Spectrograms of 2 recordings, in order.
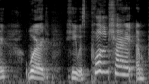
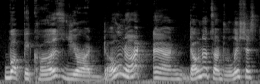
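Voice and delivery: low, measured grown-up voice; man's matter-of-fact reply; 7 semitones lower than usual. Acted. Mister Bing explains to the donut, low awkward voice.

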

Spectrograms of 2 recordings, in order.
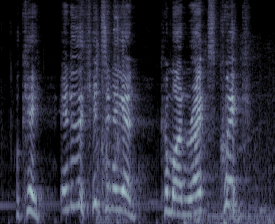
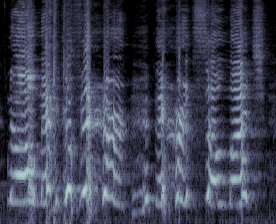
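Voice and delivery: high, loud, slow laughing yelps; laughing in pain; 8 semitones higher, 8 dB louder, slower than usual. Real, not acted. Player yells at Mango while getting hurt, laughing. Being hit by animatronics.

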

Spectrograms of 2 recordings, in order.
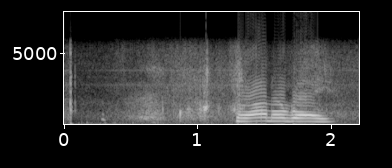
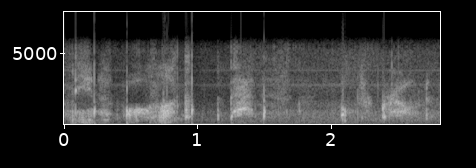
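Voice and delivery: soft documentary whisper; 6 dB quieter than usual. Pretend. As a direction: whisper like a wildlife host hiding.

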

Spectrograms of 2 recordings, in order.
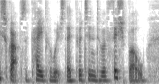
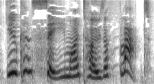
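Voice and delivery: high, slow, emphatic yell; 12 semitones higher, 10 dB louder, slower than usual. A narrator's reading. Girl proving her toes aren't crossed, yelling. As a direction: yell each word in exasperation. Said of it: "I yelled".

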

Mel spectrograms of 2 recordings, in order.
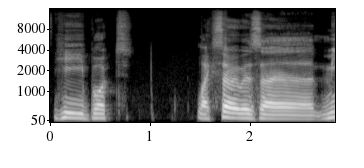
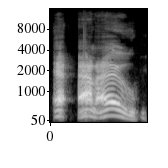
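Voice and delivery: bad Cockney hello, higher and louder; terrible Cockney; 7 semitones higher, 5 dB louder than usual. Shown as a demonstration. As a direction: overdo a Cockney greeting. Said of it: "the terrible, like, Cockney".

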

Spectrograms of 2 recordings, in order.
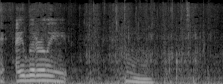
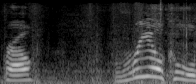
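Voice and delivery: usual speaking voice

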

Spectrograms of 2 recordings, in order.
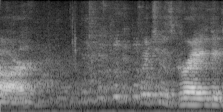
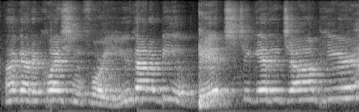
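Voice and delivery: higher, loud challenge; confrontational comeback; 9 semitones higher, 5 dB louder than usual. Acted. Patient standing up to the desk lady, confrontational. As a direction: confront her, building to a high question. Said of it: "I get up and I say".

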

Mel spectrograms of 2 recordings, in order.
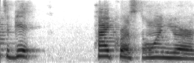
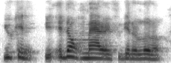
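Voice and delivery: ordinary talk

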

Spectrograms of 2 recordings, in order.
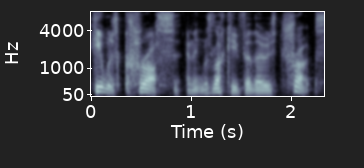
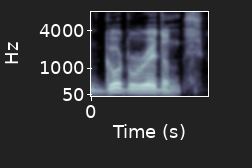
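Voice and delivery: slow, louder grumble; grumbling Gordon; 3 semitones higher, 6 dB louder, slower than usual. Acted. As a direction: grumble it out slowly. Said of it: "grumbled Gordon".

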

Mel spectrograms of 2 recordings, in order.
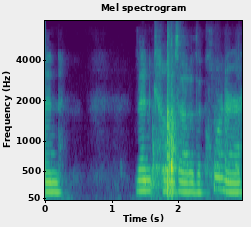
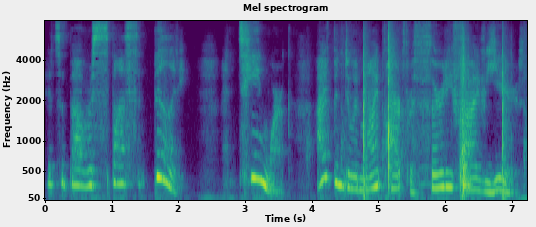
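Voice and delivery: Whitey; 8 semitones higher than usual. Retold or imitated. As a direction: deliver a lofty pep talk in a high put-on voice. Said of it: "I remember where he goes".

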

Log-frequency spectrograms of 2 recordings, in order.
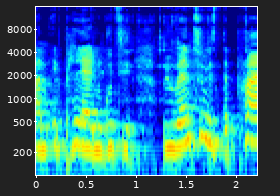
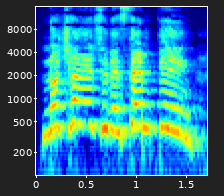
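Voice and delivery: mock outraged retort; 11 semitones higher, 8 dB louder than usual. Girls confront the cheater.

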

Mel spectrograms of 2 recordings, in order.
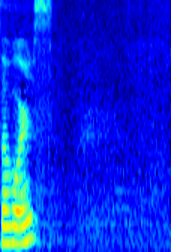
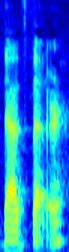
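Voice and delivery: ordinary talk

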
